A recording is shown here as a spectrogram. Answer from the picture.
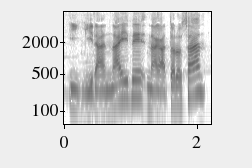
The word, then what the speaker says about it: Ijiranaide Nagatoro-san: なだけ台無しにしたいの石だ石だ石だね君にだけまだ知らない青い春目覚め Escucharon Easy Love de Sumire y la serie es Ijiranaide Nagatoro-san o como Déjame en paz Nagatoro-san, aunque yo no sé japonés y no sé si lo estoy diciendo bien. – Sí, no te preocupes, súper bien tu pronunciación.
